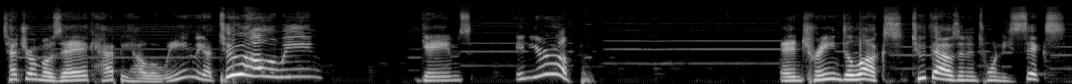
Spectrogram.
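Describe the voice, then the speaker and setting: Brief: playful male podcast co-host, high voice, dry sound, faint music underneath. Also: very animated, takes it slowly, long pauses. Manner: playful, jokey. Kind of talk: casual chat.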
